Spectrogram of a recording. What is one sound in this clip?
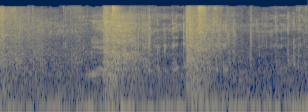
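A monster screeches.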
